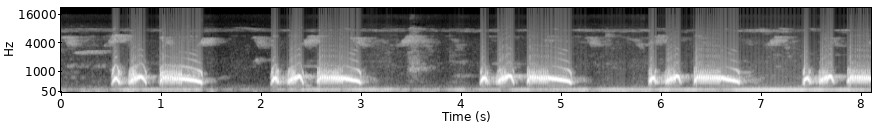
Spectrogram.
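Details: Tekukur (spotted dove) calling, played to train birds to call readily; five evenly repeated phrases, two short notes then a long falling coo, over a constant low droning hum.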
